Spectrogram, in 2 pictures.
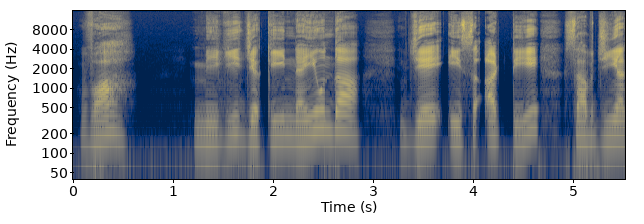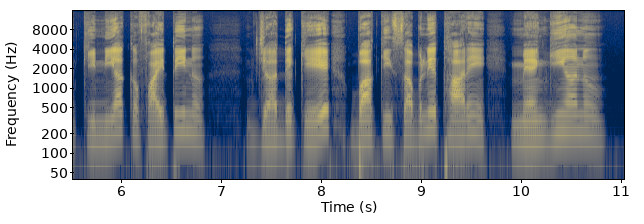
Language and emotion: Dogri, surprised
